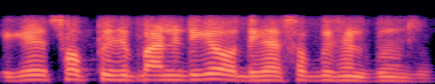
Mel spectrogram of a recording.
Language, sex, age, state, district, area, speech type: Odia, male, 45-60, Odisha, Angul, rural, conversation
